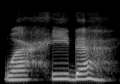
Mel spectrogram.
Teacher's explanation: jadi dibedakan antara ha yang dari wasatul halqi ya dengan yang di tenggorokan paling bawah ya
